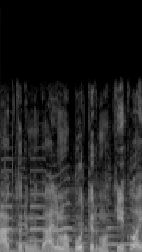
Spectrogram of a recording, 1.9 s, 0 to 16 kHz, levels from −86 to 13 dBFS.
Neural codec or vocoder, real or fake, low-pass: none; real; 10.8 kHz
